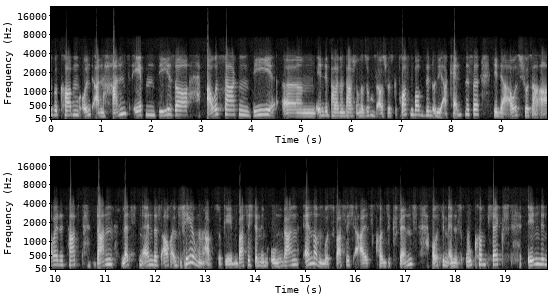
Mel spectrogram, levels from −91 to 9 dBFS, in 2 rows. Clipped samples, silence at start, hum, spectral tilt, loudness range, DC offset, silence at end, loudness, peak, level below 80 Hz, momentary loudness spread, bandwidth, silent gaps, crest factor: under 0.1%; 0 s; none; -8 dB/octave; 1 LU; under 0.1%; 0 s; -18 LUFS; 0 dBFS; -56 dBFS; 5 LU; 8.4 kHz; none; 18 dB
